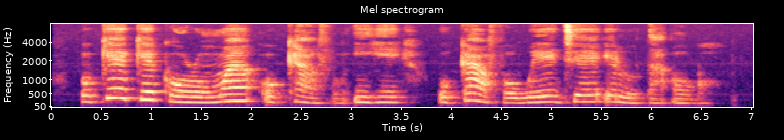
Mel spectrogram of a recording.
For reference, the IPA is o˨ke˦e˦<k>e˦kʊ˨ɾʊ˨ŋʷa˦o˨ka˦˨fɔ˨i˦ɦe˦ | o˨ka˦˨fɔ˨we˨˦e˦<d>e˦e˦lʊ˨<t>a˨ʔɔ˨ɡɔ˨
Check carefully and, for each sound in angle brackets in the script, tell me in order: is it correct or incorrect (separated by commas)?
correct, incorrect, correct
